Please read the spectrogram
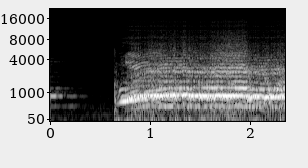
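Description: A crowd of young men yelling one long, held shout in unison, cutting in suddenly just over half a second in. Before it, a woman's muffled voice trails off, falling in pitch.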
